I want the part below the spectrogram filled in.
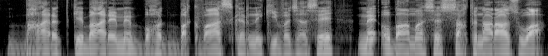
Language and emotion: Urdu, angry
